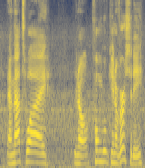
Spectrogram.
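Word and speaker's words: Konkuk University: And that's why, you know, Konguk University, see, I just pronounced it with a K, a hard K.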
